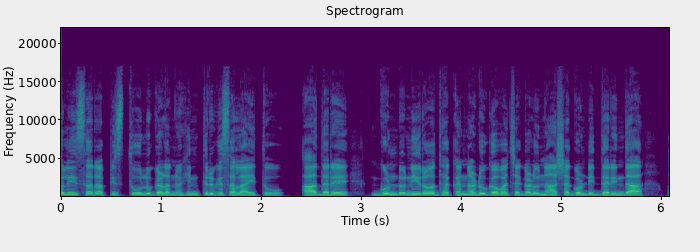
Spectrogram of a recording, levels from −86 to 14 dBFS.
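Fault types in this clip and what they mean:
Nothing stood out on listening to the speech.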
